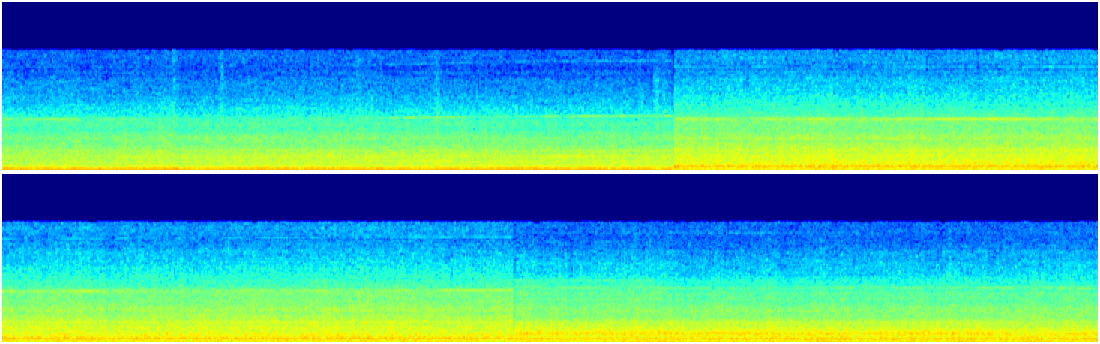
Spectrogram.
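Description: Steady mechanical drone of idling fire-engine motors and other machinery, with a few steady tones over it. The drone changes character abruptly twice, about six and thirteen seconds in.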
